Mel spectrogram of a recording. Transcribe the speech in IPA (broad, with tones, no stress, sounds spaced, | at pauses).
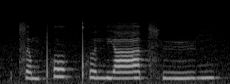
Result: t͡s ɐ˨˩ m pʰ ɔː˥ k̚ pʰ ɵ˨ n j aː˨˧ t͡sʰ yː˨˧ ŋ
